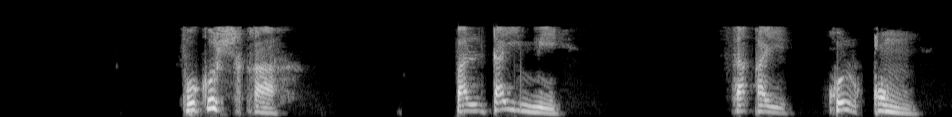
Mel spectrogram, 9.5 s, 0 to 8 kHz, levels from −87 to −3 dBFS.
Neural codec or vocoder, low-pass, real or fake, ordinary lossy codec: none; 7.2 kHz; real; AAC, 16 kbps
